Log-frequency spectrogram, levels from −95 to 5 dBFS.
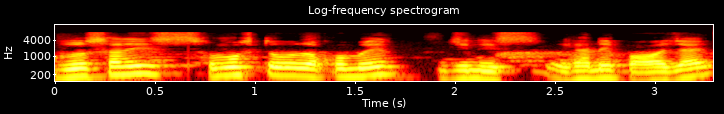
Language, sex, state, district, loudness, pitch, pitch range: Bengali, male, West Bengal, Purulia, -16 LUFS, 175 Hz, 145-195 Hz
